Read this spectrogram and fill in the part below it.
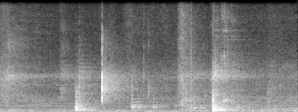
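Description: Metal weight plates clank as a barbell is lifted overhead.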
